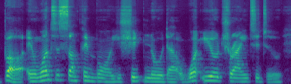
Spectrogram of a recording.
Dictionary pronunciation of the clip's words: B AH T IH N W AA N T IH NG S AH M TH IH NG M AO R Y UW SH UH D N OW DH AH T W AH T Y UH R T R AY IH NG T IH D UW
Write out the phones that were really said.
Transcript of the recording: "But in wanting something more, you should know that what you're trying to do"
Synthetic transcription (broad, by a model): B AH T IH N W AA N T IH S AH M TH IH NG M AO R Y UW SH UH D N OW DH AH T W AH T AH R T R AY IH NG T IH D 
